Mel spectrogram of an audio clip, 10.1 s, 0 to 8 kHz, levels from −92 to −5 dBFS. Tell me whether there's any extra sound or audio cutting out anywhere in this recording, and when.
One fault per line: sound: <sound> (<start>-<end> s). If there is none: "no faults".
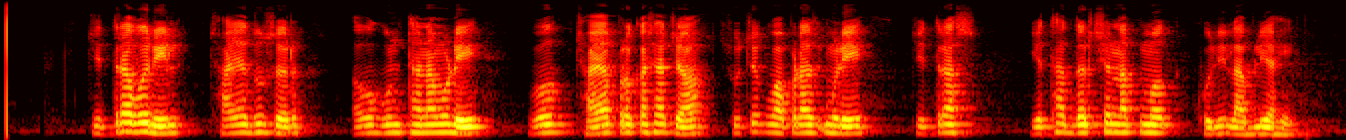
no faults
